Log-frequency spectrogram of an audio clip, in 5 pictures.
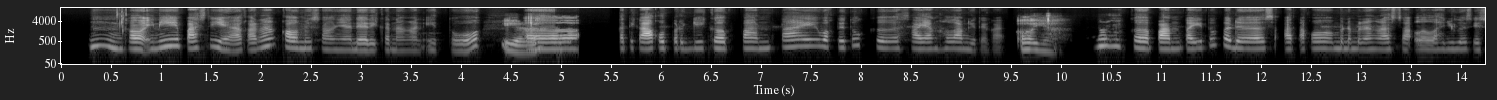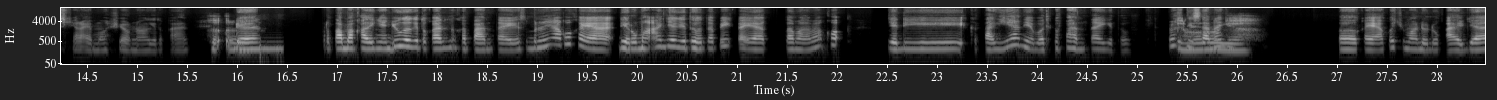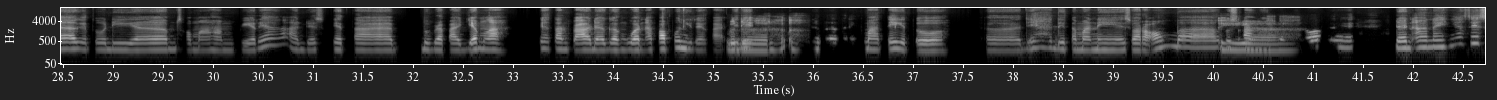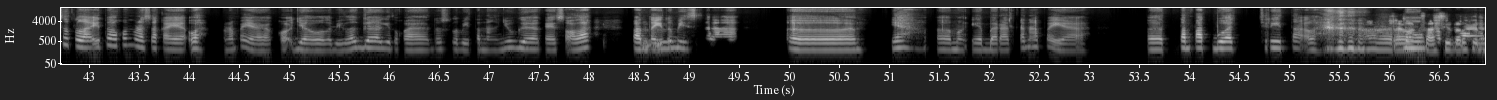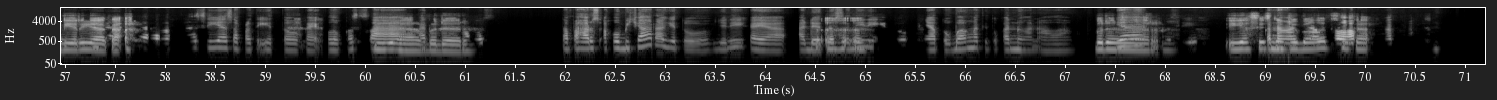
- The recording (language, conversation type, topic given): Indonesian, unstructured, Apa tempat alam favoritmu untuk bersantai, dan mengapa?
- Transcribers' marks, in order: other background noise; tapping; laughing while speaking: "gitu"; laughing while speaking: "pantai"; distorted speech; chuckle; chuckle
